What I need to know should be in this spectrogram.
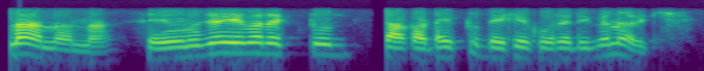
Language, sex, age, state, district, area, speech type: Bengali, male, 18-30, West Bengal, Bankura, urban, conversation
